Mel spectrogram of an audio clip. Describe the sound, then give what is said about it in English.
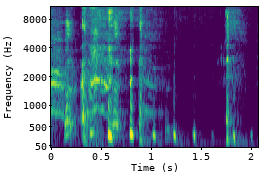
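A person coughs while laughing, giving a rapid run of many short, choppy bursts that break off briefly and then return in a final cluster. “I can't laugh and not cough.”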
